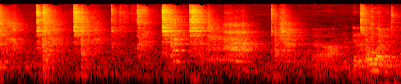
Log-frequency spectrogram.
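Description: During a live cooking show, a pan is set back on the stove with a series of clanks and scrapes of metal, roughly a dozen close knocks, with cutlery clinking in between.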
